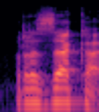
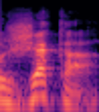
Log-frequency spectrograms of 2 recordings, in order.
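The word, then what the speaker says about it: rzeka: Reeka. Is she pronouncing river wrong? How do you say river? Oh, jeeka. Oh.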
